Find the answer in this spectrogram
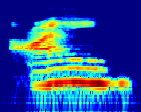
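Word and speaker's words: عين: Place your four fingers on that and try to press a little and pronounce Ain. Ain. It's the makhraj of Ain from that part of your throat.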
